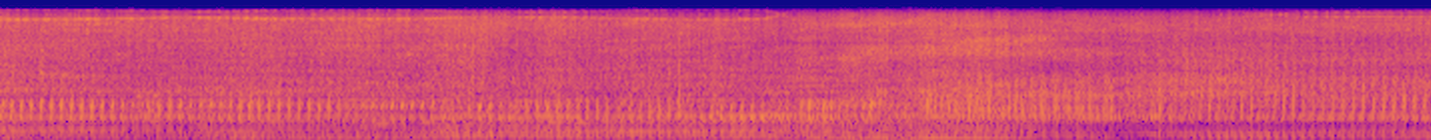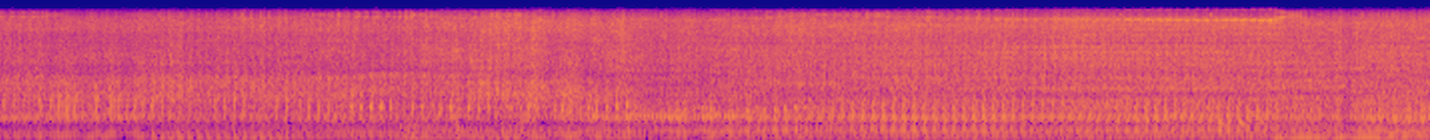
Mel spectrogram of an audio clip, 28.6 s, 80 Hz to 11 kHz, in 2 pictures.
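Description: Engine of a small off-road 4x4 running continuously as it crawls through a ditch, the revs rising and falling several times as the driver works the throttle.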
